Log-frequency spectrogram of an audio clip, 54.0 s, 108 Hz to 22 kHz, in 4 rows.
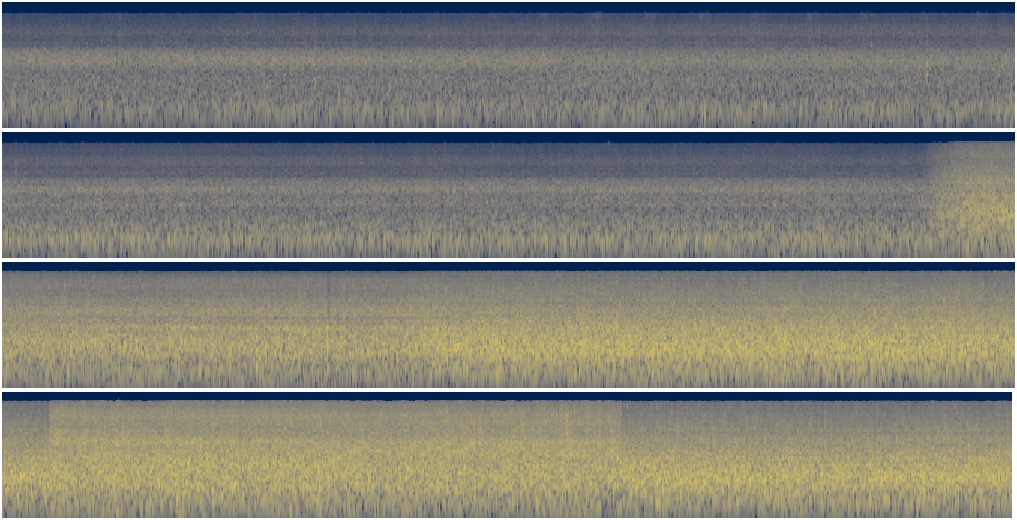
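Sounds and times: river rushing over stones: 0.0s - 21.2s, 25.7s - 53.9s.

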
